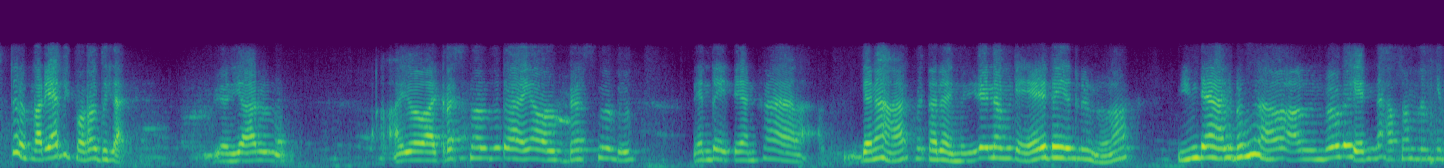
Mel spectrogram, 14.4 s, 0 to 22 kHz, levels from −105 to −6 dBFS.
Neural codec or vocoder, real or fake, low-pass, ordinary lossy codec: codec, 16 kHz, 0.5 kbps, X-Codec, HuBERT features, trained on general audio; fake; 7.2 kHz; Opus, 16 kbps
